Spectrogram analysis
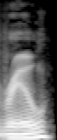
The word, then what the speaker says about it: Roux: It's pronounced rules card. Rules. Oh, because roux, like making a roux.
